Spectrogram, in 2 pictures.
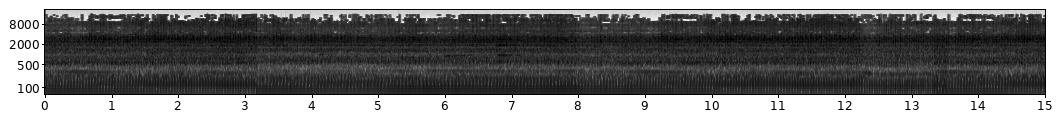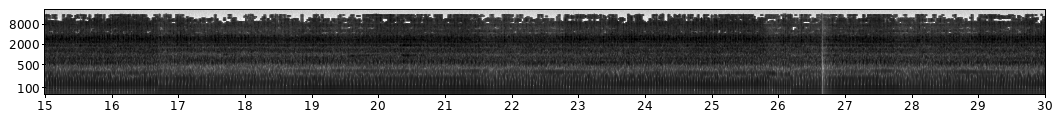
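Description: Tractor engine running steadily, its pitch shifting slightly every few seconds.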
